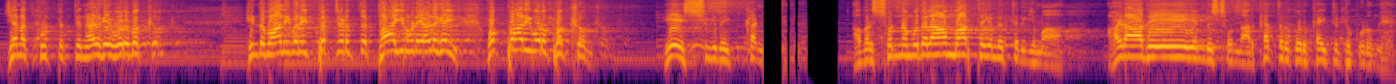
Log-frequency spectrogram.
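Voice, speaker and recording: Man, preacher, fervent sermon, very high-pitched voice, dramatic repetition, long reverb, faint music behind. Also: animated, normal speed, long pauses. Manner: dramatic, repetitive rhetorical questions to the crowd. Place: open-air festival grounds.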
